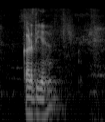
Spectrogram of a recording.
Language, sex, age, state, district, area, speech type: Hindi, male, 30-45, Bihar, Madhepura, rural, spontaneous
